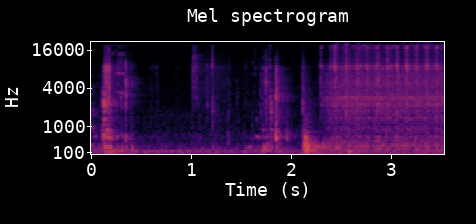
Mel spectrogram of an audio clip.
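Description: A sewing machine stitches a straight seam on pajama pants in short bursts, its motor whirring up in quick runs with brief pauses between, then running steadily and close.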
